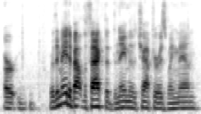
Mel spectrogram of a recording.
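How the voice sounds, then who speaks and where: A man's voice: mid-range voice, racing, sharp tone. A man co-hosting a livestream, thinking aloud in rambling, casual banter. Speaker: streamer co-hosting a live reading stream.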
